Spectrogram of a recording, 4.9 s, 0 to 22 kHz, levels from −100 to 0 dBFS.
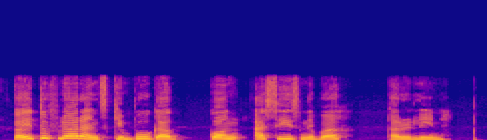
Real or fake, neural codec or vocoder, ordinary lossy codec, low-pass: fake; vocoder, 22.05 kHz, 80 mel bands, Vocos; none; 9.9 kHz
